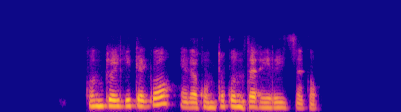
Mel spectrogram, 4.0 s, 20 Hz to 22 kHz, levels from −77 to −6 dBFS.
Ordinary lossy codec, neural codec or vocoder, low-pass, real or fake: Opus, 16 kbps; codec, 24 kHz, 1 kbps, SNAC; 7.2 kHz; fake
